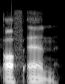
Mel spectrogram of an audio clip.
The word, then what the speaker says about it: often: However, pronouncing the t is not wrong, just a bit more traditional or formal, so you can choose whichever you prefer.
